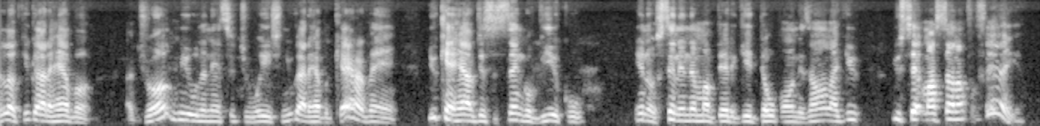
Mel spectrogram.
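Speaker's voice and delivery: ordinary talk, nothing marked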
